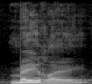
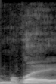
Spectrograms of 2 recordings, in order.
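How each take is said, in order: First: It is said in a non-British way. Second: It is said in a British way.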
